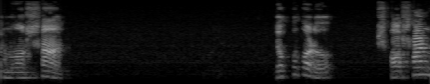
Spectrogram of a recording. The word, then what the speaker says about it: শ্মশান: এবারে আদিতে, আদি ব্যঞ্জন ধ্বনি লোপ খুব একটা পাওয়া যায় না, তবে ওই যেটা থাকে যে শ্মশান, এটাকে উচ্চারণ করা হয় মশান।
